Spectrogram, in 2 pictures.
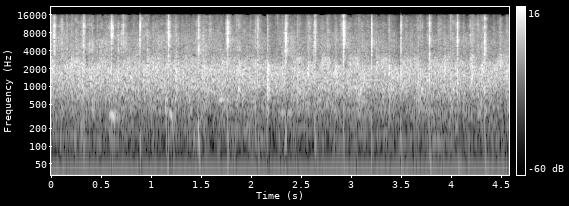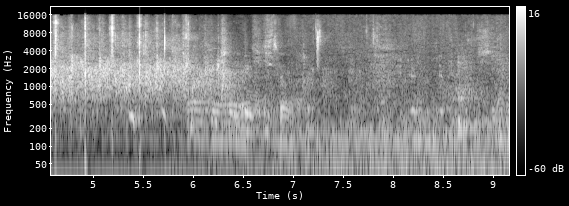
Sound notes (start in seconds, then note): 0.0 audience applauds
